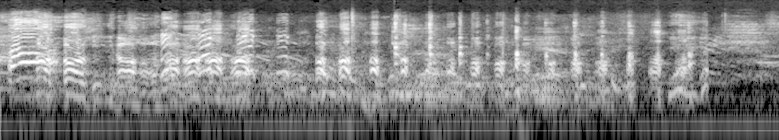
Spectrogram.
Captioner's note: all laugh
